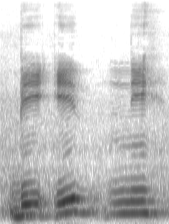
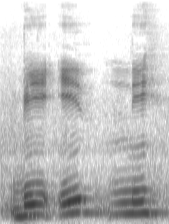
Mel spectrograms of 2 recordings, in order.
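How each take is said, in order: Both takes have the same delivery.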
